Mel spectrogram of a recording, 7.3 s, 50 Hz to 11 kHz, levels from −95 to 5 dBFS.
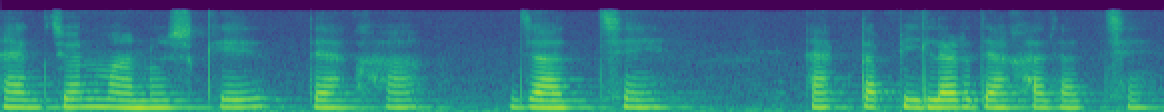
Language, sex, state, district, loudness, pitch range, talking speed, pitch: Bengali, female, West Bengal, Cooch Behar, -18 LUFS, 205-215 Hz, 65 wpm, 210 Hz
